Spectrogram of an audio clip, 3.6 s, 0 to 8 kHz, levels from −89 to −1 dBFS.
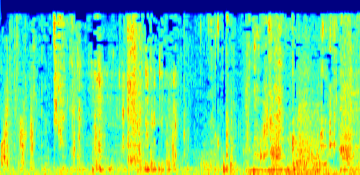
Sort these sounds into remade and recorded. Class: remade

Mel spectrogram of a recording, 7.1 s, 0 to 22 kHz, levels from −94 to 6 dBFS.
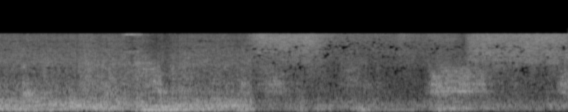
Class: remade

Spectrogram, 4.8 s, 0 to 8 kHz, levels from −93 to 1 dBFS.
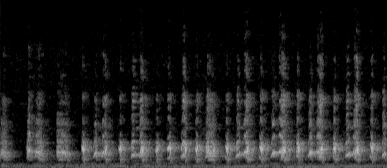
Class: recorded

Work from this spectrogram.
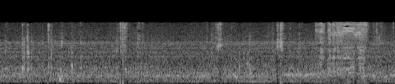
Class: recorded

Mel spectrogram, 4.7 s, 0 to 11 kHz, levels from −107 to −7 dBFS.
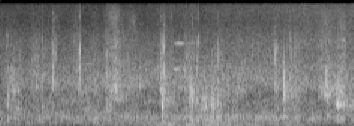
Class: recorded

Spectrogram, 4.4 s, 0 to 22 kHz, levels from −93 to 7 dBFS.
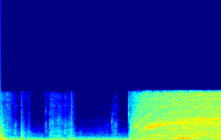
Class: remade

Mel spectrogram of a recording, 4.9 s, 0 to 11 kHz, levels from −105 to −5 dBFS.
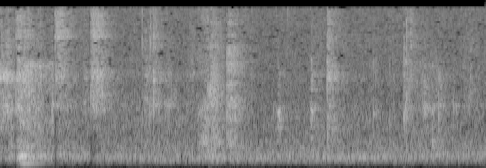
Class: recorded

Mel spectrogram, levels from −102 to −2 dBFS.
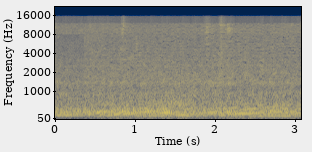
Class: remade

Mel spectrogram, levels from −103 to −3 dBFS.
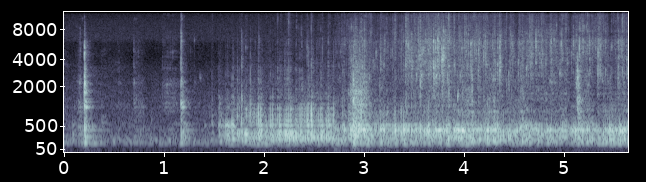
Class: recorded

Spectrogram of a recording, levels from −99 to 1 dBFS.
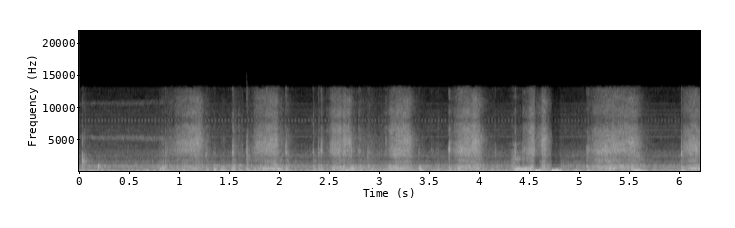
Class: recorded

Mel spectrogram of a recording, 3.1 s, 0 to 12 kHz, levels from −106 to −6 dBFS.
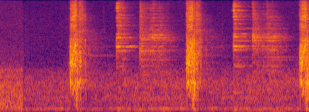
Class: remade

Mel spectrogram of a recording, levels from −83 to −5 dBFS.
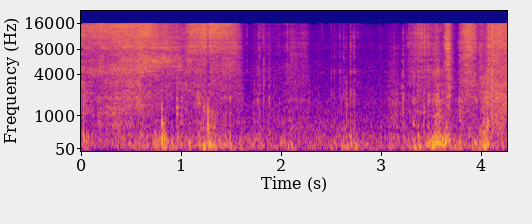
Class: remade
